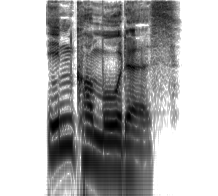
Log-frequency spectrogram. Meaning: strong/mixed nominative/accusative neuter singular of inkommod
- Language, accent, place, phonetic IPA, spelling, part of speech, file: German, Germany, Berlin, [ˈɪnkɔˌmoːdəs], inkommodes, adjective, De-inkommodes.ogg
